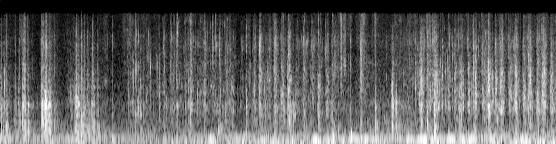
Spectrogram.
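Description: A plastic body mist spray bottle filled with orange liquid is held sideways and then upright while fingernails tap and scratch its surface. Quick, light clicking taps mix with bright scratchy rustling over a soft low rumble, close and quiet throughout.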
